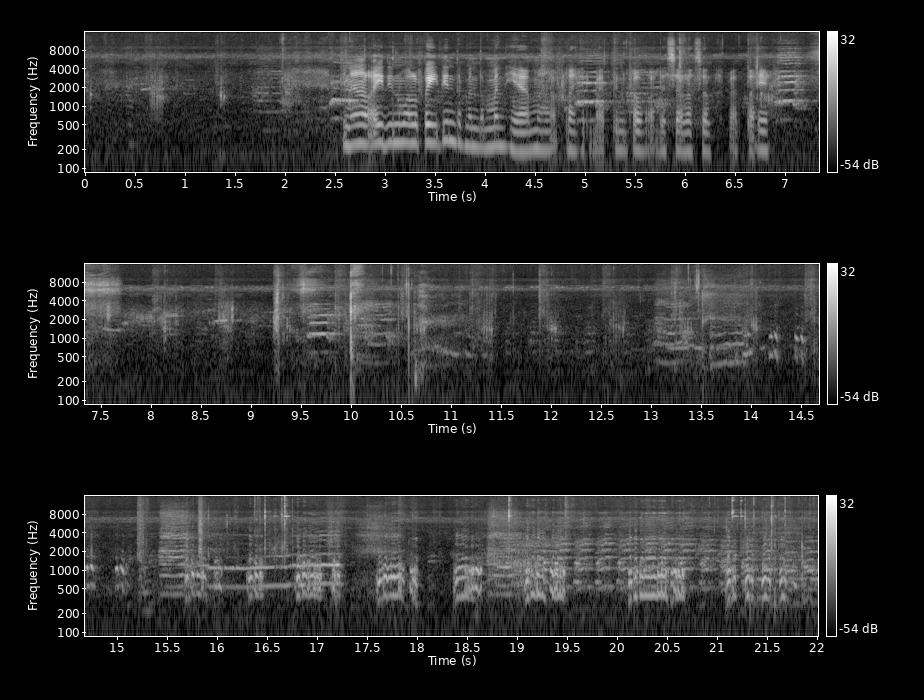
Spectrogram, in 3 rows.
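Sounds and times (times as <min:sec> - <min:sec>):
chickens clucking: 0:00.0 - 0:22.0.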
